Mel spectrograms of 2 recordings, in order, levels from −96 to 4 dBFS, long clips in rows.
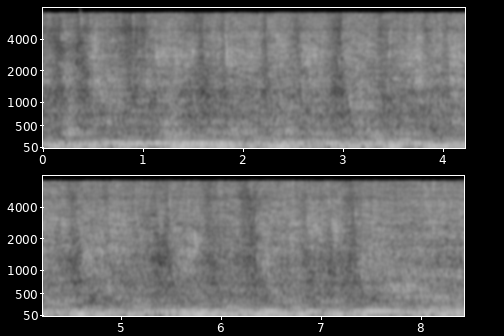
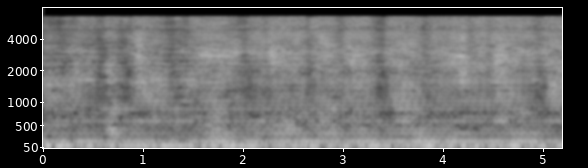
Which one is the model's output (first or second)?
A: second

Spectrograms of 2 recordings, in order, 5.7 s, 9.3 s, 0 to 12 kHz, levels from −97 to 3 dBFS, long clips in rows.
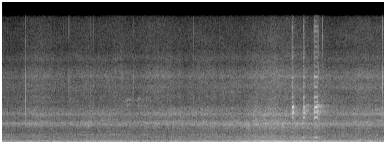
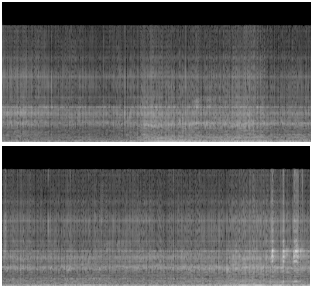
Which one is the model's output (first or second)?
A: second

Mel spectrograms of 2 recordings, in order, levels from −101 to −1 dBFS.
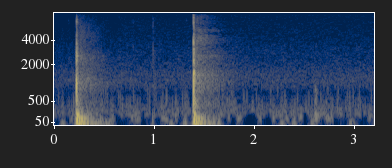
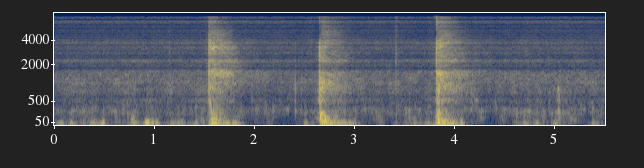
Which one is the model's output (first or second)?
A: second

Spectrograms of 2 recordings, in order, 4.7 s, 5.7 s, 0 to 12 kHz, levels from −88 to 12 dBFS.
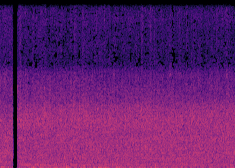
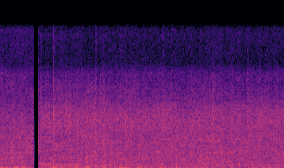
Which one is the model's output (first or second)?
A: second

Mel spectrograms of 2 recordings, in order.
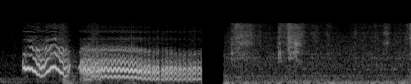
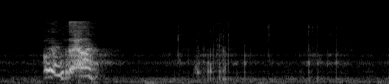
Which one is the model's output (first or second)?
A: second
